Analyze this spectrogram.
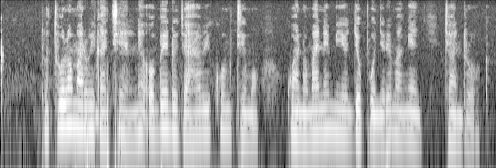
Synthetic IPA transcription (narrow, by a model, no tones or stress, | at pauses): tɔt̪wolɔmarwikat͡ʃɪɛlnɛʔo̰bedod͡ʒaɦawikwomtimokwanɔmanɛmɪjɔd͡ʒopwoɲɾemaŋɛɲ | t͡ʃandɾo̰k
